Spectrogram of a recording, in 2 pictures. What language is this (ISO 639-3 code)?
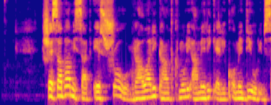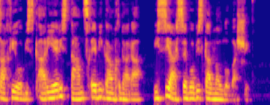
kat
